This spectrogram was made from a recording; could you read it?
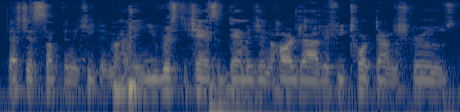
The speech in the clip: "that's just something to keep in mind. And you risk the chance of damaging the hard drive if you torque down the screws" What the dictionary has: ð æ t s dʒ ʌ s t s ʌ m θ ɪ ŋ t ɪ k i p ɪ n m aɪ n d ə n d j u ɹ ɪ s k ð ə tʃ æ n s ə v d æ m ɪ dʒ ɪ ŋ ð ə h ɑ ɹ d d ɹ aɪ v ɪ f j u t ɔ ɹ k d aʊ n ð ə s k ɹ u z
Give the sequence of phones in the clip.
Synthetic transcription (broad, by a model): ð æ t s dʒ ʌ s t s ʌ m θ ɪ ŋ t ɪ k i p ɪ n m aɪ n d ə n j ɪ ɹ ɪ s k ð ə tʃ æ n s ə v d æ m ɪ dʒ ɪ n ð ə h ɑ ɹ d d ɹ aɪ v ɪ f j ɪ t ɔ ɹ k d aʊ n ð ə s k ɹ u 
